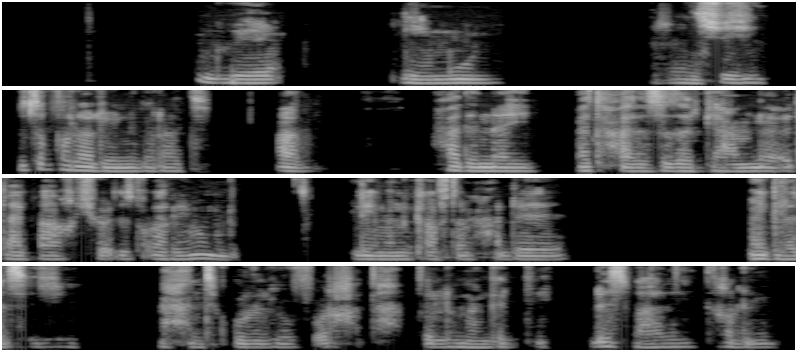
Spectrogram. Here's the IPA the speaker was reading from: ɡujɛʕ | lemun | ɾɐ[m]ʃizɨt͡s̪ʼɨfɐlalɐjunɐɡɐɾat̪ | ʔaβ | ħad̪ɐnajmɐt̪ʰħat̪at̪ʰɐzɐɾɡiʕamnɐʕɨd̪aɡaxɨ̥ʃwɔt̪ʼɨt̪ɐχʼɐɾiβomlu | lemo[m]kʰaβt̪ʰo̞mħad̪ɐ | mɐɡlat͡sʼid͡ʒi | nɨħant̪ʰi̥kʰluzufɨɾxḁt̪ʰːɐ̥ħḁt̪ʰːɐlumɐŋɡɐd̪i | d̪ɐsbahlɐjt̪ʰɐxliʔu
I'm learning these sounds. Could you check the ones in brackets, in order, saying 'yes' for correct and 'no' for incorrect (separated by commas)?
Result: no, no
